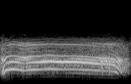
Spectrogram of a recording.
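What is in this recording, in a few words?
Serbian damaged pilot mood med, speech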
